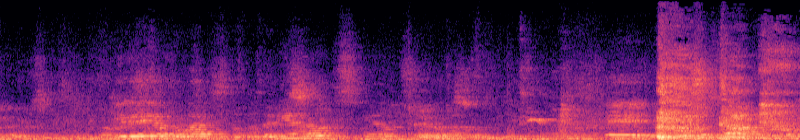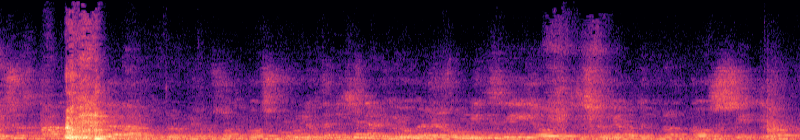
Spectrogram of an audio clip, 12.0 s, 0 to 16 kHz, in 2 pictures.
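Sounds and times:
person coughing: 4.9s - 7.0s.

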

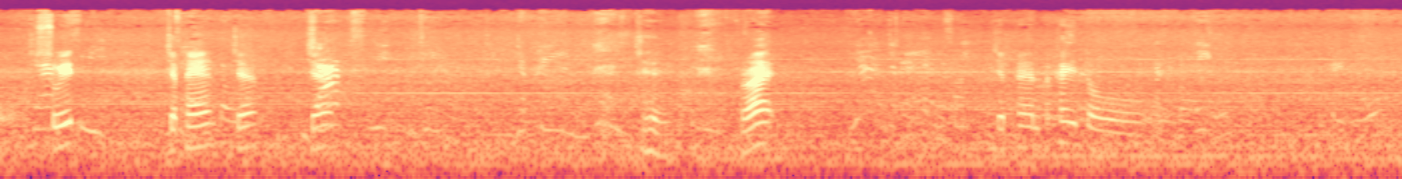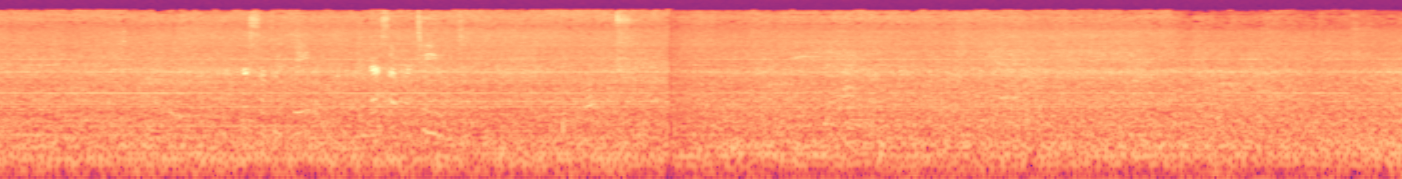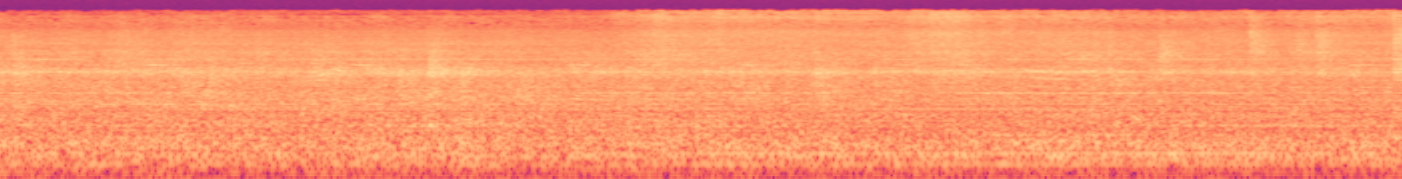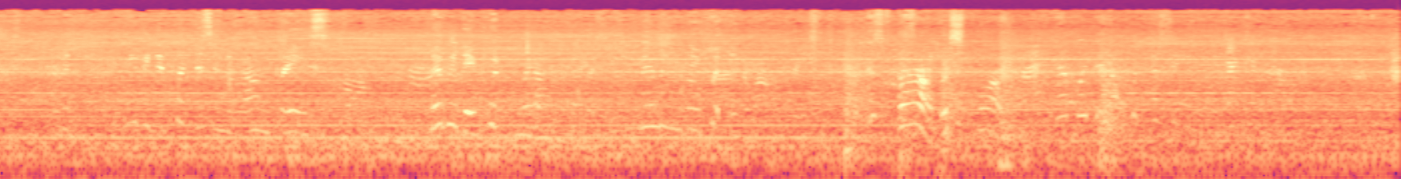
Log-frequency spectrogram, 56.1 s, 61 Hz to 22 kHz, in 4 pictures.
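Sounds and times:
faint steady tones: 0.0s - 32.2s, 33.3s - 56.0s
constant low hum: 0.0s - 56.0s.

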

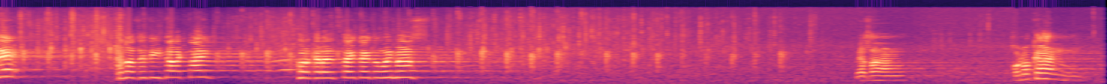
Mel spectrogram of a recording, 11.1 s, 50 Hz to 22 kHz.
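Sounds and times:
scattered hand claps: 0.0s - 8.3s
crowd noise: 0.0s - 10.2s.

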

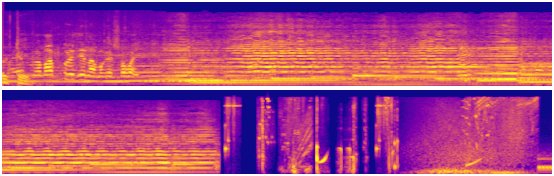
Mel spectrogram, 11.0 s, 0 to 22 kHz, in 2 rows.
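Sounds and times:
cello-led string chord: 0.0s - 7.6s.

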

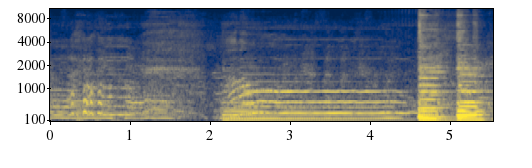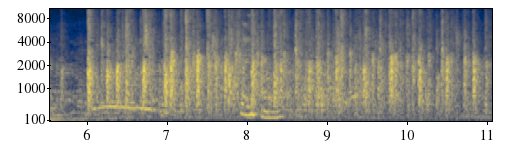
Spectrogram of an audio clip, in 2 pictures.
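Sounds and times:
acoustic guitar chords: 2.1s - 5.8s
people clapping: 5.4s - 11.0s.

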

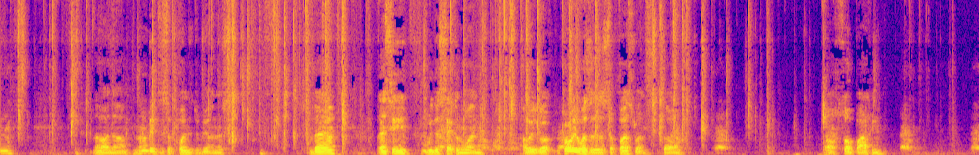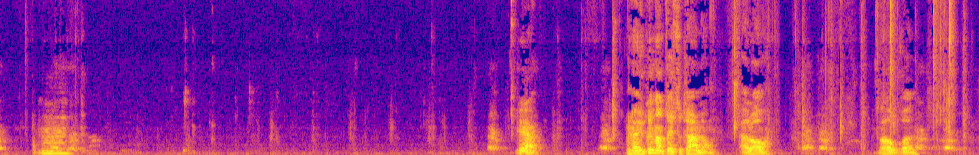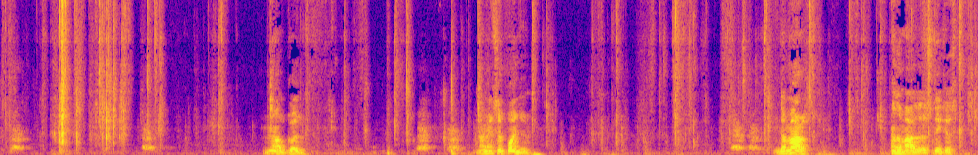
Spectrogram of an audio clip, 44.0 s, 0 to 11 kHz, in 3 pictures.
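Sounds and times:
foil wrapper crinkling: 0.0s - 12.4s, 25.5s - 44.0s.

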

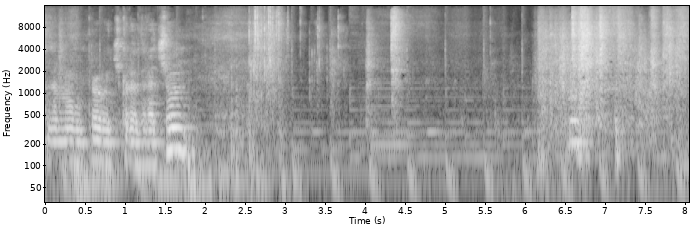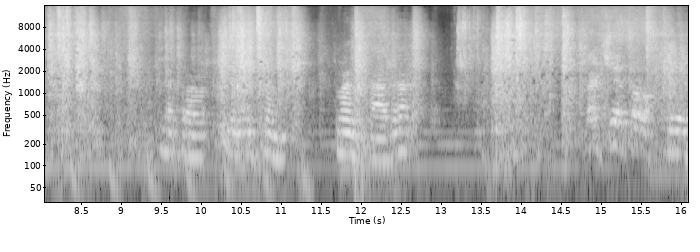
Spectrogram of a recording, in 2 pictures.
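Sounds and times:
soft background music: 0.0s - 16.0s
shopping bags rustling: 1.9s - 3.8s, 6.0s - 16.0s.

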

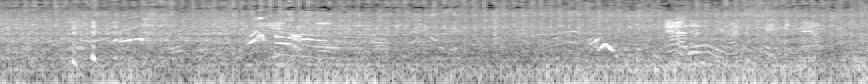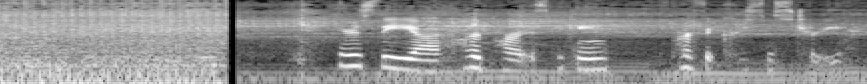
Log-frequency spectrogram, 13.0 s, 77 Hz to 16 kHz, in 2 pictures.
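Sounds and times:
low engine rumble: 0.0s - 13.0s.

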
